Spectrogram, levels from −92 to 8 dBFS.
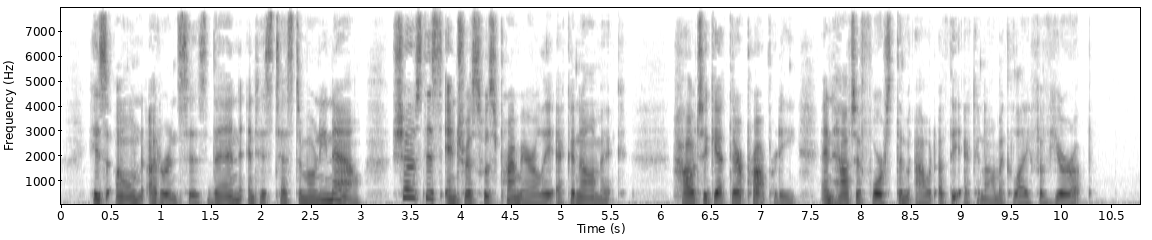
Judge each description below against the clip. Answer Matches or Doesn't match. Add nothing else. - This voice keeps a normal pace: Matches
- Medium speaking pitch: Matches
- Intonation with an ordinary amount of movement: Matches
